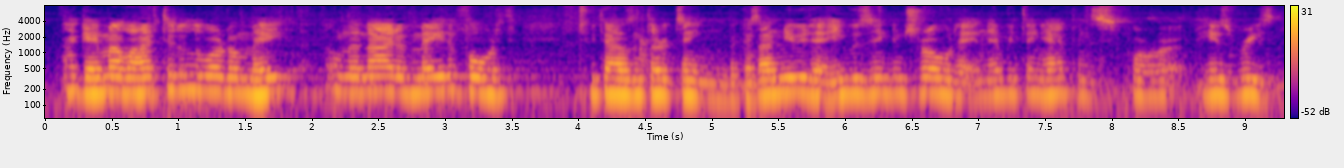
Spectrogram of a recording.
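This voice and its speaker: With an Appalachian accent, a man speaks in a flat monotone at a fairly high pitch and a moderate pace. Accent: Southern US, Appalachian. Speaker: teacher and sports coach. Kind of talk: testimony. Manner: reading from a script, halting with fillers.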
